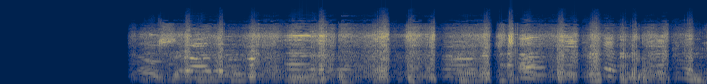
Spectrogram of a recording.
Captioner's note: radio tuning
